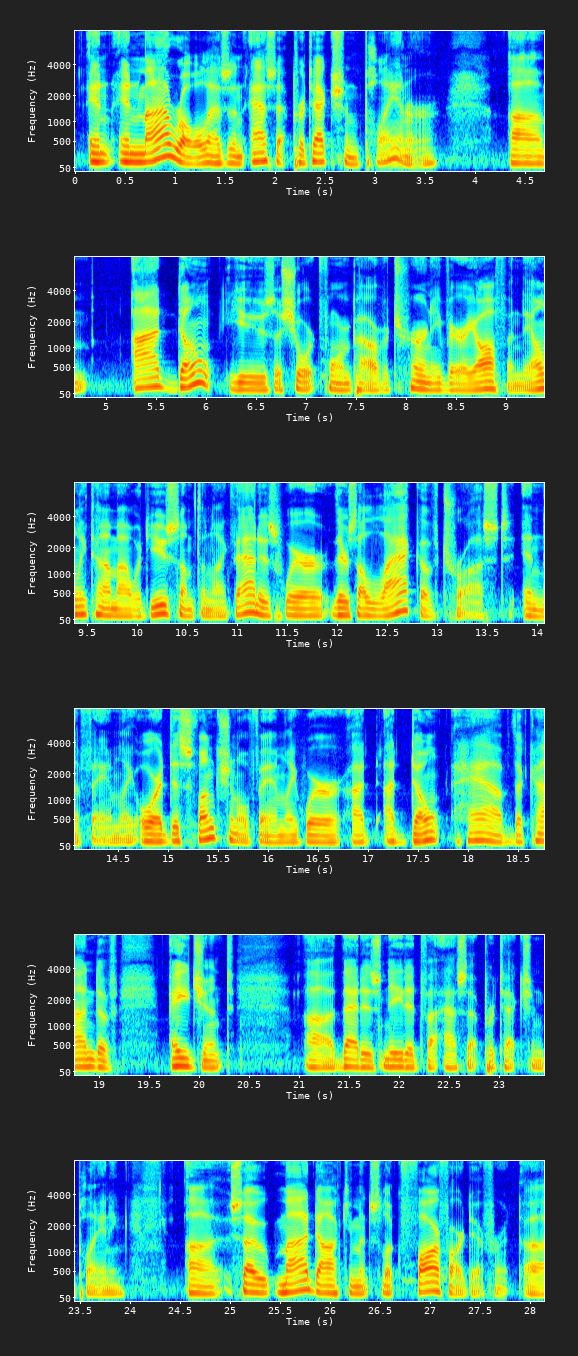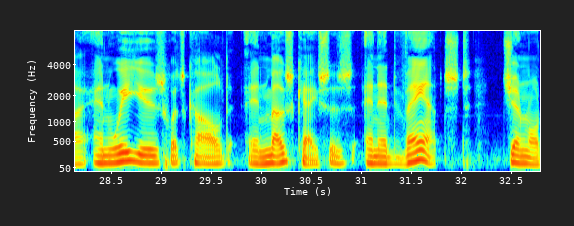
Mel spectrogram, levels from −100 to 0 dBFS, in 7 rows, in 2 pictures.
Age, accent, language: 50-69, American, English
